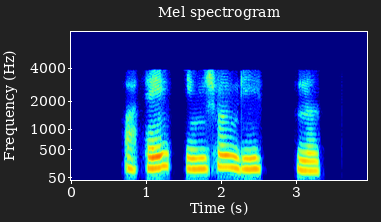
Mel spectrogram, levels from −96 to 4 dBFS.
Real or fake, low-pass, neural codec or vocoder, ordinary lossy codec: fake; 7.2 kHz; codec, 24 kHz, 0.9 kbps, WavTokenizer, large speech release; AAC, 16 kbps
